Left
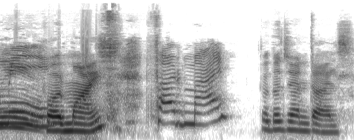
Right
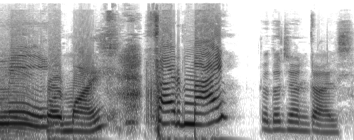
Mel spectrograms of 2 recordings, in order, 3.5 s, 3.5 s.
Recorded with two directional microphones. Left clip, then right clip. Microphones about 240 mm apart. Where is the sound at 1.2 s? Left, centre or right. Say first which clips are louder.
Right 13 dB; right.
